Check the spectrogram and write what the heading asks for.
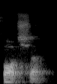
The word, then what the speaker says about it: fossa: unto itself and it's classed as vulnerable it's pronounced fossa south asia india the tiger of course very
